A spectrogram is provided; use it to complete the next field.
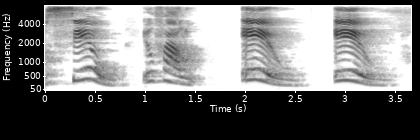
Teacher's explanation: O E é forte, que é a minha vogal, e o U é a minha semivogal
